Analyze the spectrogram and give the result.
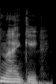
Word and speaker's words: Nike: O Nike, el que venía y decía, no es Nike, es Nike.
